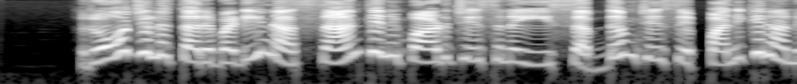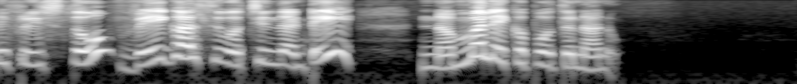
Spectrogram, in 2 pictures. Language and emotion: Telugu, angry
